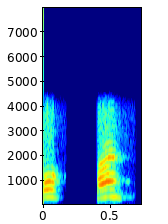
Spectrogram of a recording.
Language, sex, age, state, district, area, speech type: Maithili, female, 45-60, Bihar, Muzaffarpur, rural, conversation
